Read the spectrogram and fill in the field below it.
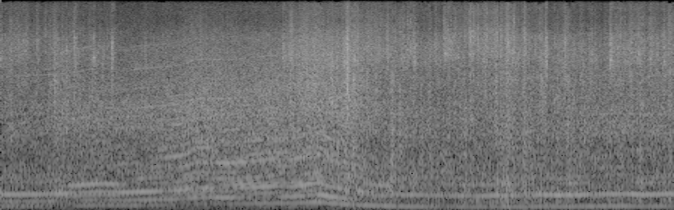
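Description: A dirt track race car engine at Kokomo Speedway drones steadily at close range, its pitch rising and falling as the throttle eases on and off, with no voices.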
